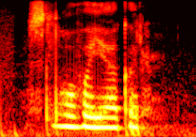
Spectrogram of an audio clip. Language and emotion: Russian, neutral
